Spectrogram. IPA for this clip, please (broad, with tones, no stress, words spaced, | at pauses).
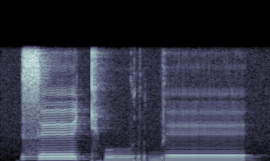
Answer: zeː˦cʰuː˨rbeː˧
